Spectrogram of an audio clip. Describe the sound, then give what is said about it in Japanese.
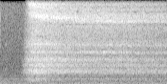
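A slow exhaling breath, a soft, steady airy hiss that starts after a brief moment and carries on evenly to the end, faint and without talk. “はい、ではゆっくり吐きます”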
